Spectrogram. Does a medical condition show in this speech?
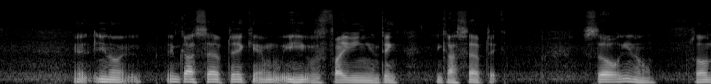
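Yes: cerebral palsy; wheelchair user.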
